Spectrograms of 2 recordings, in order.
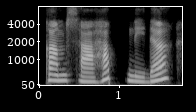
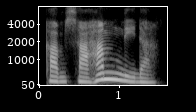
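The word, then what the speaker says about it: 감사합니다: yung bigkas natin so Instead na sasabihin mong kam sah Nida magiging Kamsahamnida pero yung spelling ito pa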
